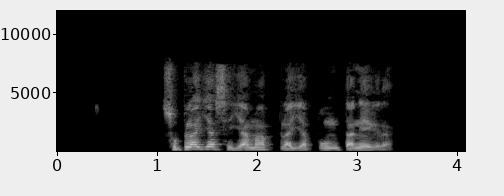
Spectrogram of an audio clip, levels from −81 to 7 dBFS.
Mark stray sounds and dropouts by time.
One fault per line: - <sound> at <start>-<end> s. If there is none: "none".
none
